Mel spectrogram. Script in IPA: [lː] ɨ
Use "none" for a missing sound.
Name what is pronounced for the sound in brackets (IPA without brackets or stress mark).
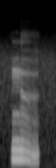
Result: n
